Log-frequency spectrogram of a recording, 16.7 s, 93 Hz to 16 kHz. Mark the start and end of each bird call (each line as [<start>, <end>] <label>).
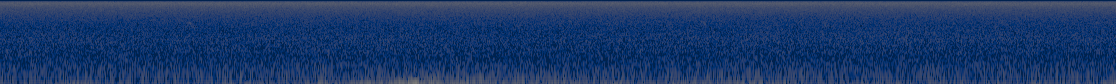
[2.74, 2.94] Gray-crowned Rosy-Finch (Leucosticte tephrocotis)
